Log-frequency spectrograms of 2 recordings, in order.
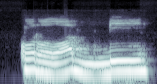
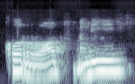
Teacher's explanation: Nah idghamnya itu idgham sempurna gitu. Jadi lamnya nggak dibaca, yang sukun langsung masuk ke lam berikutnya atau masuk ke ro. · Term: idgham kamil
